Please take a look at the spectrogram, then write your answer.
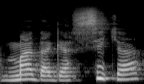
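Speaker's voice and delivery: "Madagascar" as ma-da-ga-si-ka; "Madagascar" with a clear "si" syllable; vowel between S-K. Shown as a demonstration. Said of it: "il y a une voyelle entre le S et le K".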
